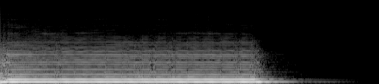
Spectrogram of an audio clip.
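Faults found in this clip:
Music plays with a faintly dragging, unsteady tempo and small recurring hiccups throughout. Clock drift between sender and receiver: the sender's clock runs roughly 5% slow, so the jitter buffer keeps draining and the receiver must stretch playback to avoid gaps.

Repeated timing corrections, 0.13 to 3.72 s: short pieces repeated at uneven intervals, all in the lengthening direction, playback at 96% speed. The receiver-side buffer adjustment adds roughly 150 ms in total to keep pace with the slow sender.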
